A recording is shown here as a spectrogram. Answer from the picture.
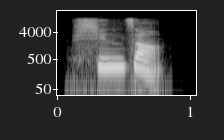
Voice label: "心脏", Chinese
